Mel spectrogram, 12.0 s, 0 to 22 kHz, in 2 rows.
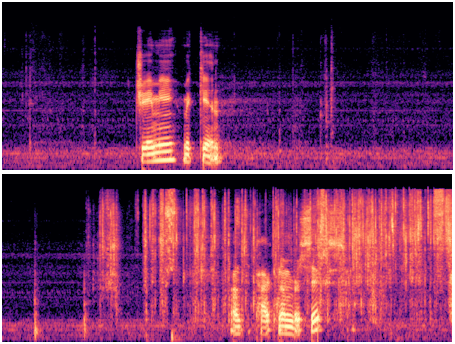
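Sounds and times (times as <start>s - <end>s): trading cards handled: 7.1s - 12.0s
wrapper crinkling: 7.2s - 12.0s.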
